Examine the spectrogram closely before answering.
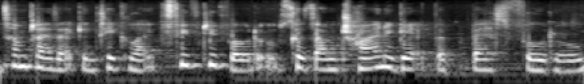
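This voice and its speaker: Against noticeable background noise, a woman with a fairly high pitch talks at a moderate pace with fairly even intonation. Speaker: beauty and photo editing vlogger. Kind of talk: tutorial. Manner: casual, chatty.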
